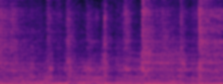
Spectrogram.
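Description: Live rock band playing an instrumental passage led by electric guitar, with no singing.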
